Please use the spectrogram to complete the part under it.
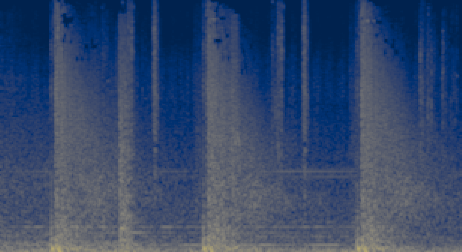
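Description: A sniper rifle fires loud, booming shots that echo away.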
